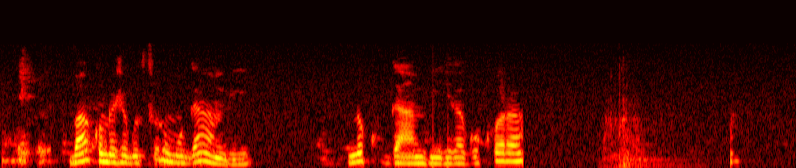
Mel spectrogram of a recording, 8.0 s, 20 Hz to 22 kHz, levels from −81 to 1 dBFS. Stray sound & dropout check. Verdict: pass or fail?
fail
